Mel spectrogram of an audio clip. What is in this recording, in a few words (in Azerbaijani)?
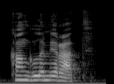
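"konqlomerat", Azerbaijani; Orfoqrafiya Lüğəti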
